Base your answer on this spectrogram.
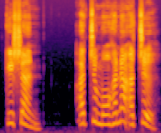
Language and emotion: Sindhi, neutral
